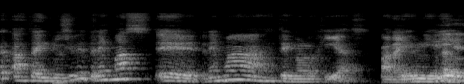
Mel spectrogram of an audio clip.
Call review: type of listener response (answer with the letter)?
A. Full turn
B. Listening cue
A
